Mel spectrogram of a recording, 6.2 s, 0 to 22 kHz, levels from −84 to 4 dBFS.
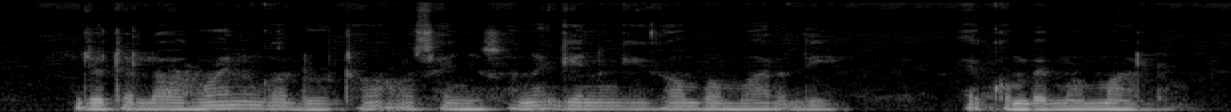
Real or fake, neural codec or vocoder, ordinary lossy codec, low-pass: real; none; none; 19.8 kHz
